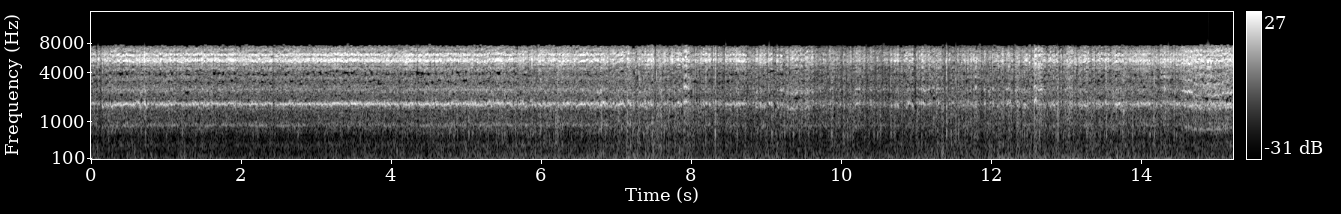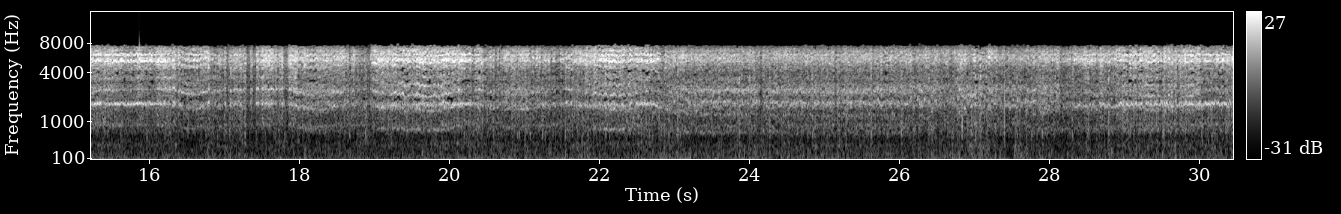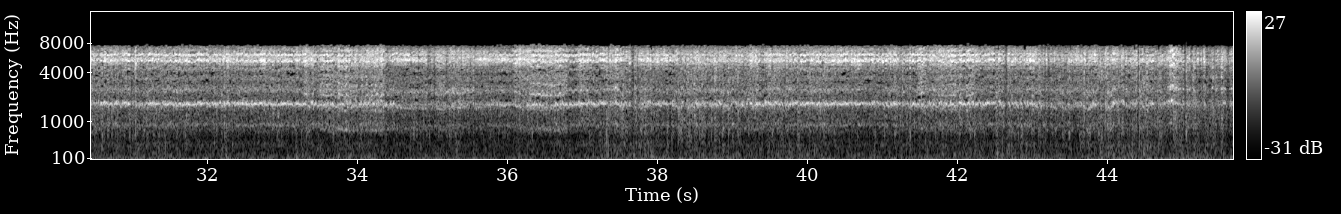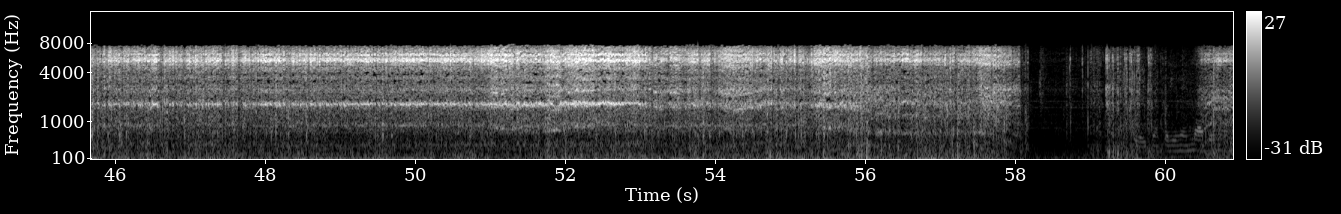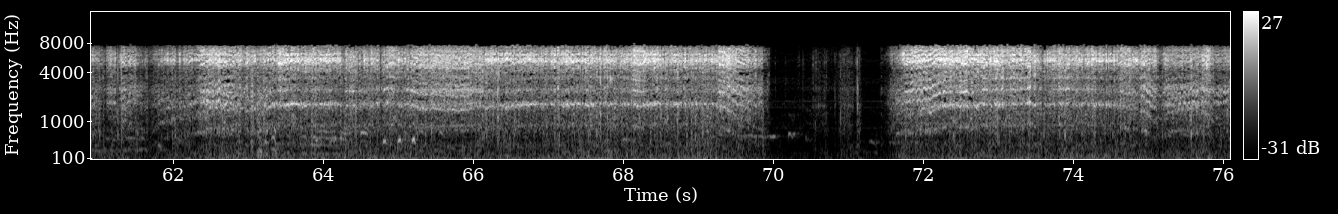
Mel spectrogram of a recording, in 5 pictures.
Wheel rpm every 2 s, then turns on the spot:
240, 230, 230, 240, 230, 230, 230, 230, 230, 220, 220, 210, 200, 210, 200, 230, 230, 220, 220, 230, 230, 220, 230, 230, 230, 230, 230, 220, 160, 20, 70, 180, 230, 220, 180, 20, 210, 180.
58-60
